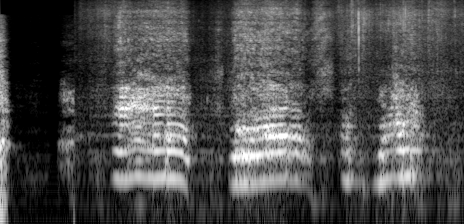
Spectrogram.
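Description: A bear gives three loud, harsh, drawn-out roars, each lasting under a second, with short pauses between them.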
